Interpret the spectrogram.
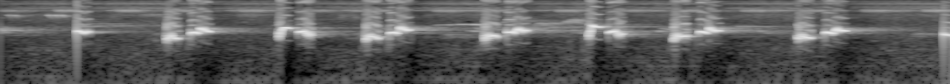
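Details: Trucukan, the Sooty-headed bulbul, singing as a lure: short paired bubbly whistles repeated about every half second, each note dipping then rising, with a faint high steady tone behind.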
